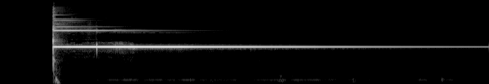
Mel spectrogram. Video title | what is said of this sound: Silver over $80 | That is the sound of real money. Silver pinging and ringing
